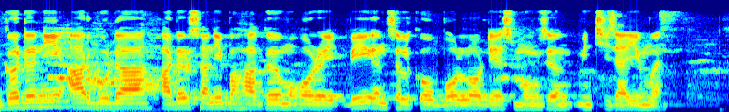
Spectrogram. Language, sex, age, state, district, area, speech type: Bodo, male, 45-60, Assam, Chirang, urban, read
